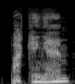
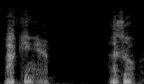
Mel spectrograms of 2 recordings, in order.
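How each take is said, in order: First: Aufgeregt ausgerufene Frage; höchst bewegt. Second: Leise und tief; gedämpfte Namensnennung. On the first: A narrator's reading. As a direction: den Namen bewegt, mit steigendem Ton rufen. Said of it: "rief Felton in höchster Bewegung". (in höchster Bewegung ausrufen) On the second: Acted. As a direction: den Namen verhalten fallen lassen. Erste, leise Nennung des Namens. (leise, tief gesprochen)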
